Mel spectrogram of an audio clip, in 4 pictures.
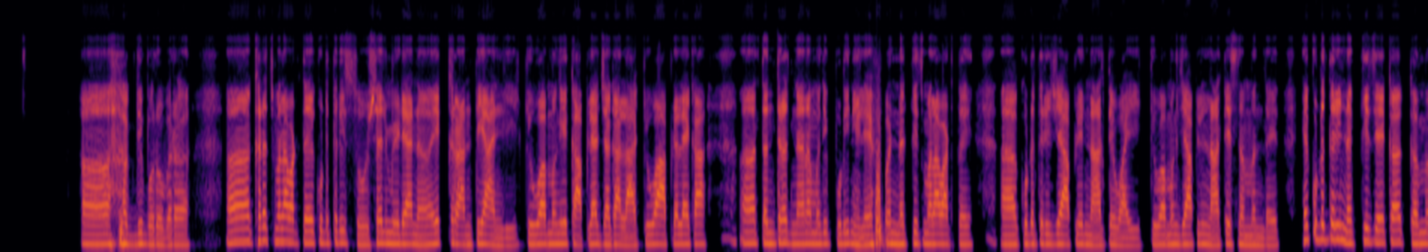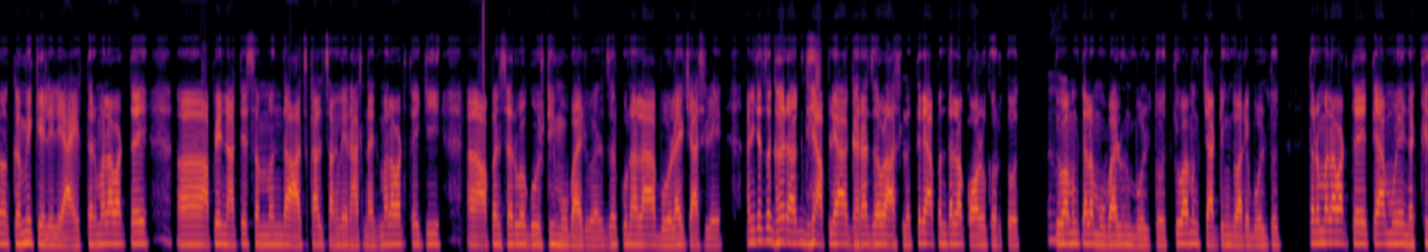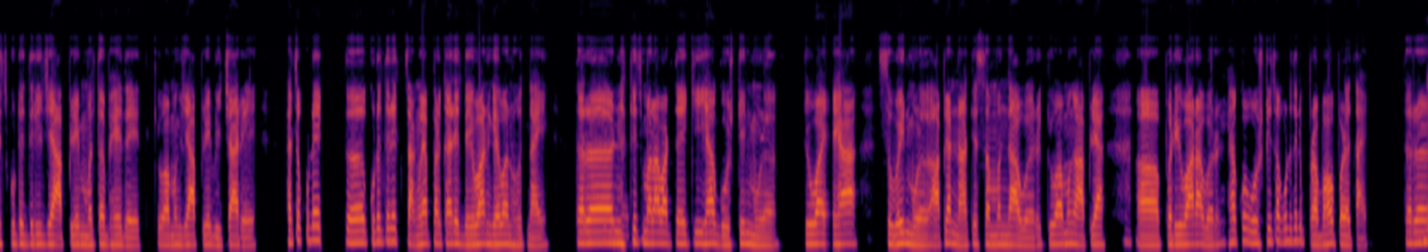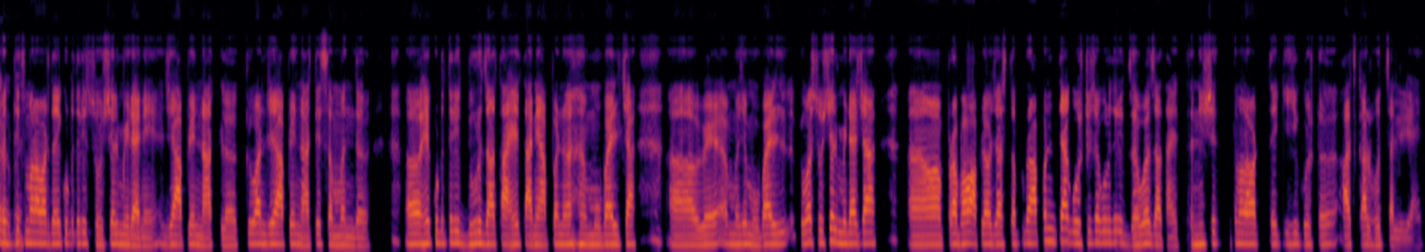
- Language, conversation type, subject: Marathi, podcast, सोशल मीडियाने तुमच्या दैनंदिन आयुष्यात कोणते बदल घडवले आहेत?
- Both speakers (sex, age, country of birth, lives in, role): female, 45-49, India, India, host; male, 20-24, India, India, guest
- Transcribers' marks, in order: other background noise; chuckle; in English: "चॅटिंगद्वारे"; chuckle; unintelligible speech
